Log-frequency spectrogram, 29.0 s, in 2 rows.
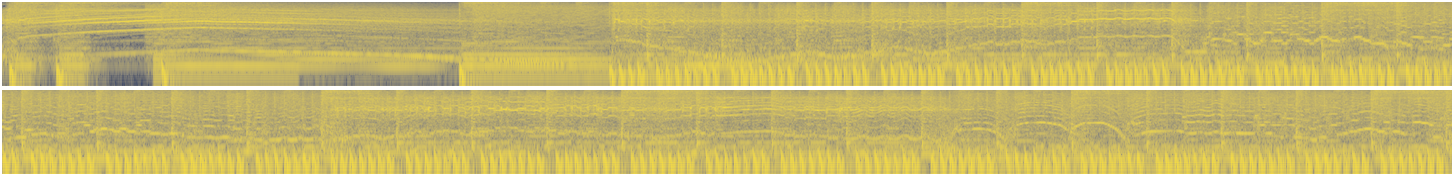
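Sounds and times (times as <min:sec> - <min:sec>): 
fast rock music: 0:00.0 - 0:29.0.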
